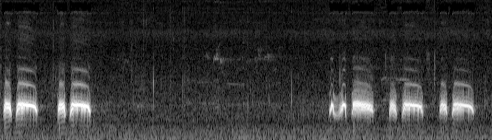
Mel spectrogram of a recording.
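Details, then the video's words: Decoy spotted dove used for bird trapping in Ninh Thuận: a few low, mellow coos, then several seconds of silence, followed by a renewed rhythmic series of paired hollow coos. "Cu gáy Ninh Thuận"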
